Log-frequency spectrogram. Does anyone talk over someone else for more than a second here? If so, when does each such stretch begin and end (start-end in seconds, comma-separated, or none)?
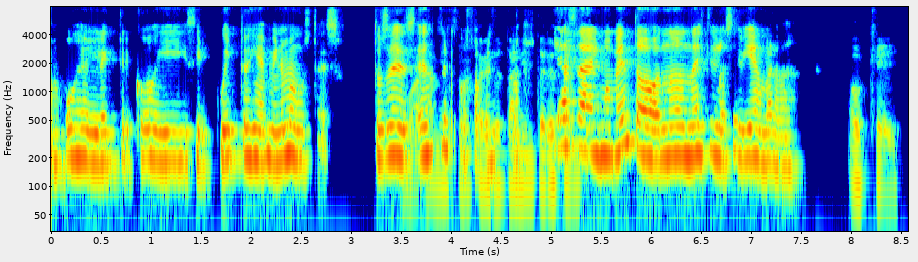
3.5-5.5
